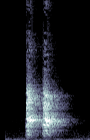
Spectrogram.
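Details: Pomeranian crying because it wants a bath; two short whines in quick succession, the second longer and trailing off, in a quiet indoor room.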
